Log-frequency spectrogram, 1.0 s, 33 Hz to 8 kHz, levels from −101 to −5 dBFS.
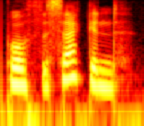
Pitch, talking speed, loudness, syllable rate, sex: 205 Hz, 190 wpm, -17 LUFS, 5.5 syllables/s, female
